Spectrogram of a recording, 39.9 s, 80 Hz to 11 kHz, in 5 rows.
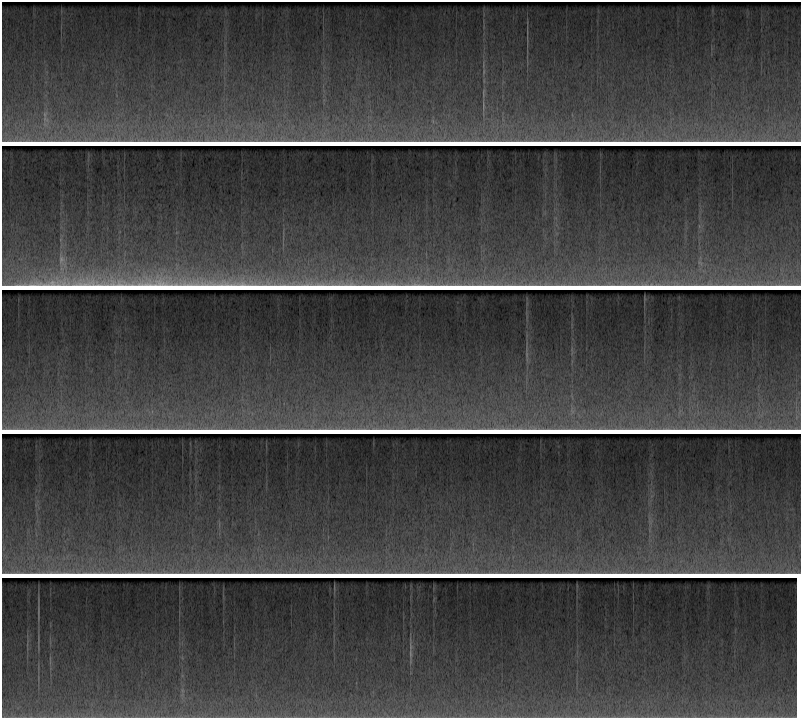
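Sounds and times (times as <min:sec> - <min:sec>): steady rain on a street: 0:00.0 - 0:39.9
thunder rumbling: 0:08.1 - 0:27.8.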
